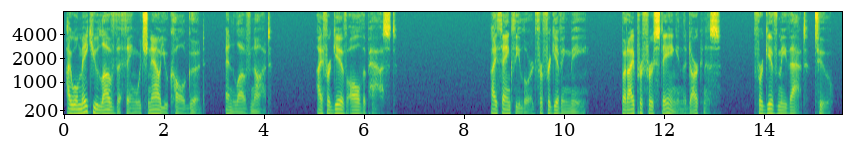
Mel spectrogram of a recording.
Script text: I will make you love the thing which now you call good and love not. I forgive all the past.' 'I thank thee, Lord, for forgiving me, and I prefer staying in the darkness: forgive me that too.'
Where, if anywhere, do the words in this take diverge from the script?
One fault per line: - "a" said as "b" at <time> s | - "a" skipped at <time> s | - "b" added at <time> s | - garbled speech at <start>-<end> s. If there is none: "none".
- "and" said as "but" at 11.1 s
